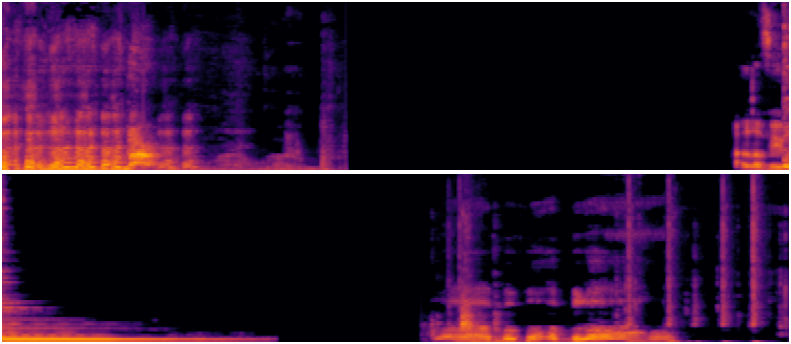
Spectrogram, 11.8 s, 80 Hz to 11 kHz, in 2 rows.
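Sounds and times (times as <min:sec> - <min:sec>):
laughter: 0:00.0 - 0:01.6
speech: 0:00.1 - 0:01.6, 0:05.5 - 0:06.4, 0:09.1 - 0:11.1
dog barking and yipping excitedly: 0:00.8 - 0:02.2.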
